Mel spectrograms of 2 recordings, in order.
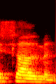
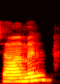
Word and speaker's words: salmon: type of fish but the L is silent we do not pronounce it we don't say salmon evident we say yes salmon so this is a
